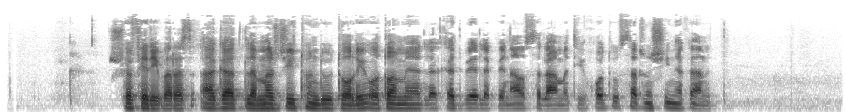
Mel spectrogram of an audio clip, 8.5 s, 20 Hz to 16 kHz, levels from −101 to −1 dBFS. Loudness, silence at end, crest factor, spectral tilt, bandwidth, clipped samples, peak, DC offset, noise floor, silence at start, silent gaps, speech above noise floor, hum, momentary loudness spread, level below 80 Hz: -25 LUFS; 1.35 s; 20 dB; -5.5 dB/octave; 10 kHz; under 0.1%; -4 dBFS; under 0.1%; -74 dBFS; 1.1 s; none; 50 dB; none; 9 LU; -60 dBFS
